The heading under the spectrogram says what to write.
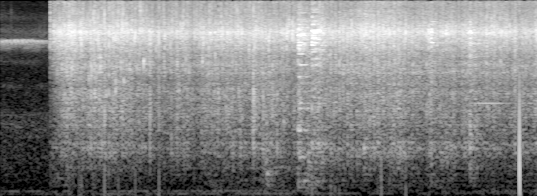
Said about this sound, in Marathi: आता यामध्ये आपण पहिल्यांदा शिमला मिरची घालायची।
